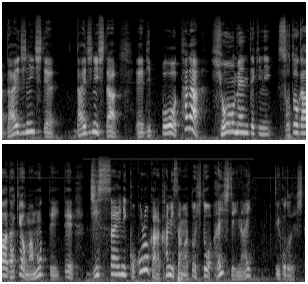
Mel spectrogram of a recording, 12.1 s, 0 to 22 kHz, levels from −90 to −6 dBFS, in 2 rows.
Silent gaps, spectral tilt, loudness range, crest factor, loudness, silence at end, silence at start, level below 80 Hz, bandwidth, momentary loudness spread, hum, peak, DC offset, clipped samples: none; -4 dB/octave; 3 LU; 22 dB; -34 LUFS; 0.05 s; 0 s; -60 dBFS; 15 kHz; 13 LU; none; -12 dBFS; under 0.1%; under 0.1%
